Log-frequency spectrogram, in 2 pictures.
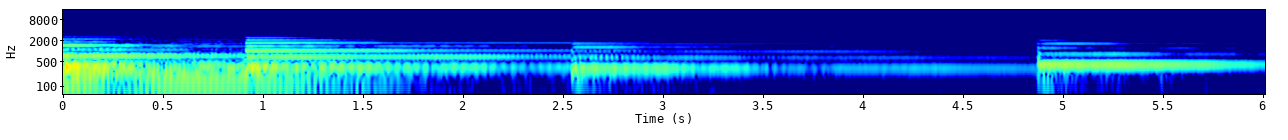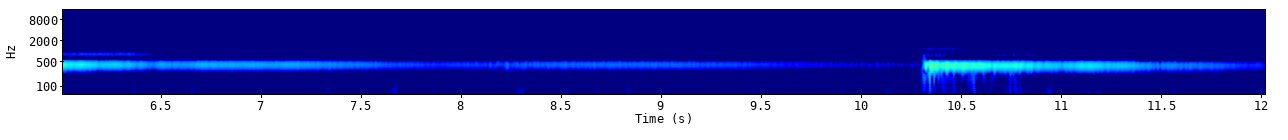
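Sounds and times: faint piano tone: 0.0 - 9.6, 10.3 - 12.0.

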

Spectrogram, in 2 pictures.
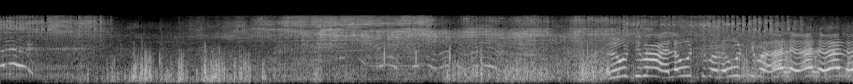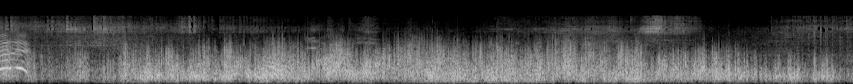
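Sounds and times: dirt bike engines revving: 0.0 - 17.0.

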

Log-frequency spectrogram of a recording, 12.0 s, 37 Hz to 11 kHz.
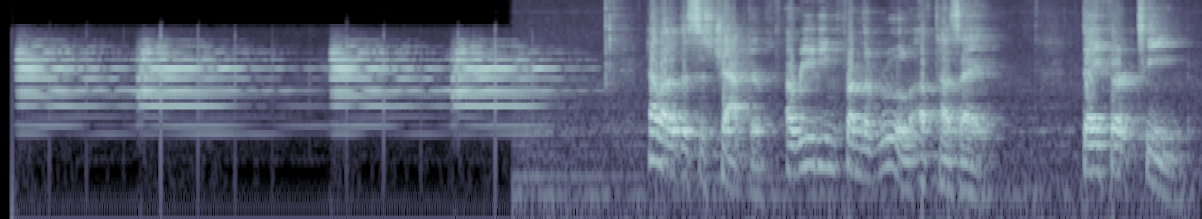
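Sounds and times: bell ringing: 0.1 - 6.8.

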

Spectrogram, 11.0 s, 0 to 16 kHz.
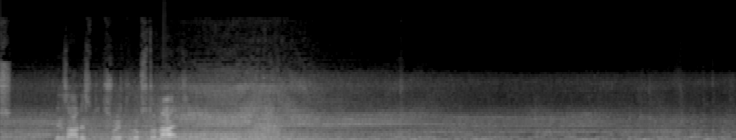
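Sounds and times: street background noise: 0.0 - 11.0
vehicle engine hum passing: 0.0 - 11.0.

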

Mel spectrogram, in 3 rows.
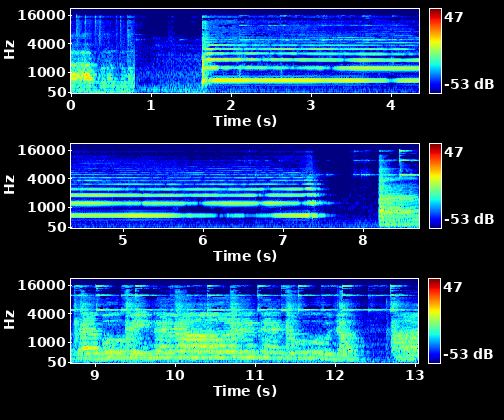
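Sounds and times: conch shell blown: 1.6 - 7.8.

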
